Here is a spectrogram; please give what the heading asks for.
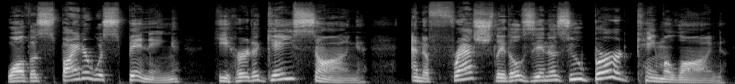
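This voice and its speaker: Lady reading a rhyming kids book out loud, low voice, slow, lots of expression. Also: wildly swooping pitch. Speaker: storybook reader. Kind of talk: expressive rhyming storybook narration.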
